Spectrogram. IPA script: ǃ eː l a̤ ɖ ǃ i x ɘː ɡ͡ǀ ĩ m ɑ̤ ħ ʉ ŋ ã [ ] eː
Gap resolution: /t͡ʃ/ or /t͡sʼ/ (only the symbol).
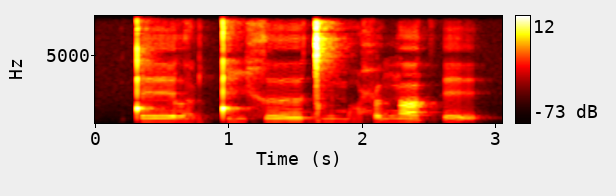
t͡sʼ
